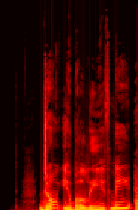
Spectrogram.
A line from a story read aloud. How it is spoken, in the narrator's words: asked Deborah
